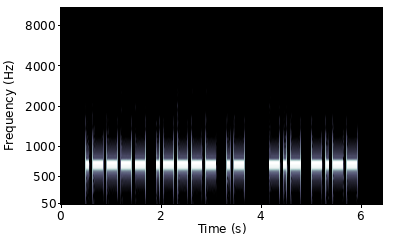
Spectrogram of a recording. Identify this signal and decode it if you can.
Morse code, heard as a keyed tone, about 17 wpm, 700 Hz. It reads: 11A KY
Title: Field Day Exchanges Encore - 17wpm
